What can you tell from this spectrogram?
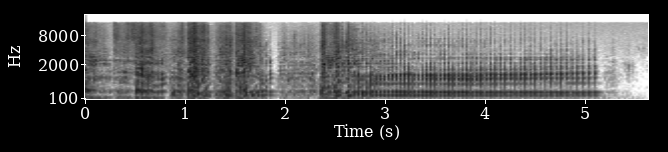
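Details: An angry lion gives a loud, rough roar. It opens with harsh broken bursts, then settles into a long, steady, pulsing roar of about three seconds that ends abruptly.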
